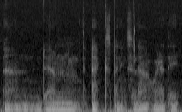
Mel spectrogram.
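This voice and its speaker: Noise and soft clicks come through as an ASMR video creator with a Swedish accent speaks right up against a binaural mic. He narrates softly while drawing, his breathy near-whisper kept low and even. He sounds musing and halting.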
